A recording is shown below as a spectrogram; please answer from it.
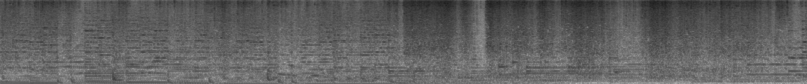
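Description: Plastic bag wrapping crinkling and rustling as it is pulled off a speaker cabinet, loudest in the second half, over background music with a steady bass line.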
